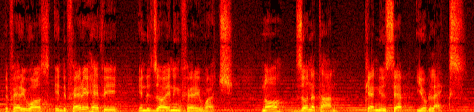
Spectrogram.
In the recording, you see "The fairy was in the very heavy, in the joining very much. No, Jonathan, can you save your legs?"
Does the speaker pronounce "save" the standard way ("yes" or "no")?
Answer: no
